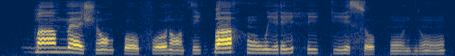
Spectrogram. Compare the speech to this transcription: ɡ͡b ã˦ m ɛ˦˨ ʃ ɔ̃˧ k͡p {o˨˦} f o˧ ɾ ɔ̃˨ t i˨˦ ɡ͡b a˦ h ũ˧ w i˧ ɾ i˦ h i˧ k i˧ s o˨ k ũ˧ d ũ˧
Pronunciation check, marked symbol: incorrect: o˨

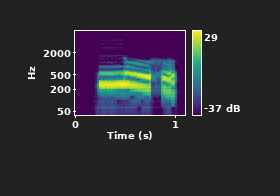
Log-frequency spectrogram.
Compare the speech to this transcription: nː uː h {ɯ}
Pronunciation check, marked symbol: incorrect: u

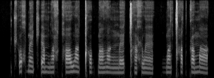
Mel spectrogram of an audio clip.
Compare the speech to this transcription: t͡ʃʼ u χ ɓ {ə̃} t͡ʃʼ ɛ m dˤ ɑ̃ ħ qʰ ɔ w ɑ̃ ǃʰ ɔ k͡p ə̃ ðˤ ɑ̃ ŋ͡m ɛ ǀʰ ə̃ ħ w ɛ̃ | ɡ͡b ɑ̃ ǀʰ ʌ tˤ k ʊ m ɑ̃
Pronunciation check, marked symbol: incorrect: ɛ̃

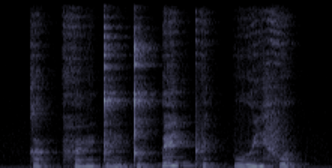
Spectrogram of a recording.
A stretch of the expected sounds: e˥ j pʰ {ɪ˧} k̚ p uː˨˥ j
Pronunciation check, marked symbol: incorrect: ɪ˨˥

